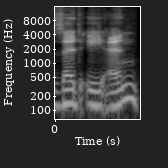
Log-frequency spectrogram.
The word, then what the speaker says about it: Dzyen: It's Zen, pronounced Zen, but it's spelled Dzyen.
